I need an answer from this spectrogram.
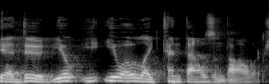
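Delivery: normal talking voice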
